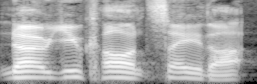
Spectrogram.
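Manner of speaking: loud, slow, emphatic telling-off; imitated scolding. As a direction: put your foot down loudly, word by word. Girl scolds him more firmly.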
